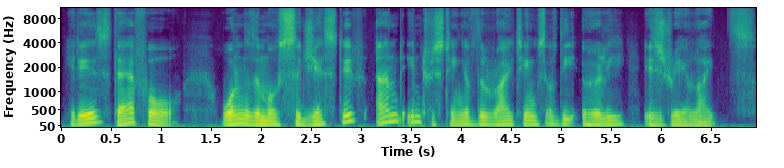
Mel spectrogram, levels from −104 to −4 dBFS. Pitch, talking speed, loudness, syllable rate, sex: 105 Hz, 145 wpm, -19 LUFS, 5.2 syllables/s, male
